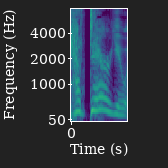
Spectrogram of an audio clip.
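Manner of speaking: mock super-angry, acted-out outrage. Retelling a man's reaction on learning who he married, mock super-angry. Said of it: "he's like super angry".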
